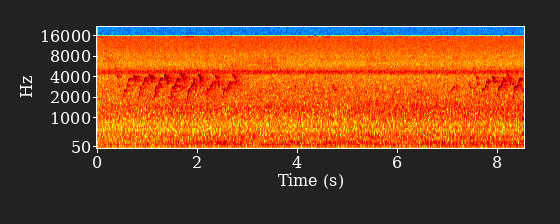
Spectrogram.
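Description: Outdoor ambience of insects droning steadily in a thin high tone over a steady low rumble. A rapid run of short rising chirps, about three a second, comes about half a second in and lasts a couple of seconds, and starts again near the end.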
